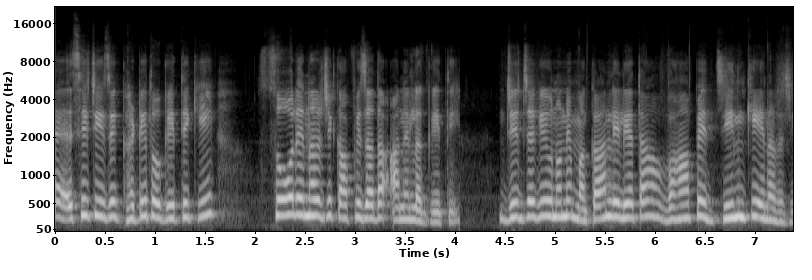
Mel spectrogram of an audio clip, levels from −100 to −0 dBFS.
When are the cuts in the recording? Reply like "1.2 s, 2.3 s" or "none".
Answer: 4.0 s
